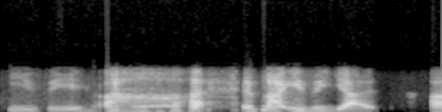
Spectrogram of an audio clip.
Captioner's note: laughs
